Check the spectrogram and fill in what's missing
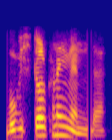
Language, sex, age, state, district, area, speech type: Santali, male, 18-30, West Bengal, Birbhum, rural, conversation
